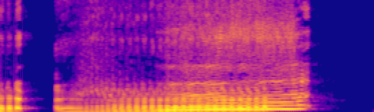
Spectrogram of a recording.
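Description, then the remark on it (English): A person attempts a rolled tongue trill but produces a sputtering, gargly buzz instead, one sustained burst of about a second that rises in pitch, fairly loud, with no other sound. “I sound like a car that won't start.”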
